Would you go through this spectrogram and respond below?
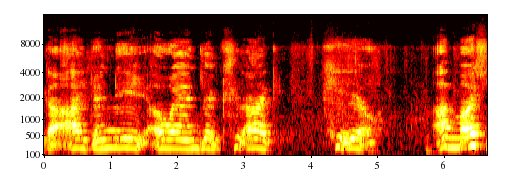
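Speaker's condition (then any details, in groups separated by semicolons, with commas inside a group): Cerebral palsy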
